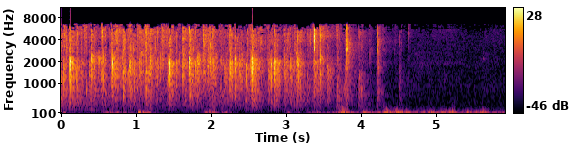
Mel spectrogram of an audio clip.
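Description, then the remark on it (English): An audience claps for people as they sit down, breaking into sustained applause of many hands in a dense, steady patter that fades out over the last couple of seconds, leaving a low rumble behind. “So you guys can sit down and we'll clap for you.”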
